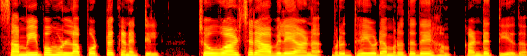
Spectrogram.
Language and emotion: Malayalam, neutral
